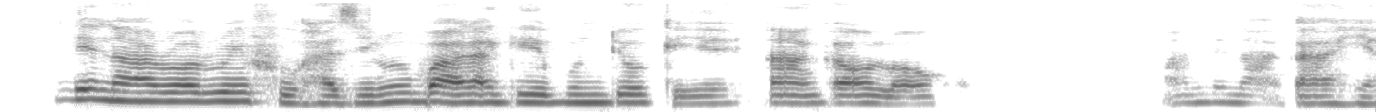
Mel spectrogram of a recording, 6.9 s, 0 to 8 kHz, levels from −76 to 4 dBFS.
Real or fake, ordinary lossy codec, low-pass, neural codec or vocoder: fake; AAC, 32 kbps; 7.2 kHz; codec, 16 kHz, 4 kbps, FunCodec, trained on LibriTTS, 50 frames a second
